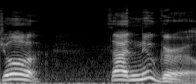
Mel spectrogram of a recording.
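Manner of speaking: high-pitched, put-on British accent. Asked to read a part, channeling a Harry Potter voice. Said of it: "Channel Harry".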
